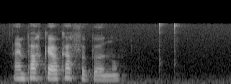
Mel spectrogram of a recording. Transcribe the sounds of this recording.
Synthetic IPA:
æɪnpʰɑkəɑːwkʰɑfəbœnən

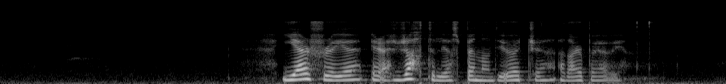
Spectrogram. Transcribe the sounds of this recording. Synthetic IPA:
jæːɹfɹœʏəɛːɹʔæ̰t̪ɹɑt̪əlɪaspɛnːɑnd̪əøːt͡ʃəat̪ɑɹbæɪaʋḭː

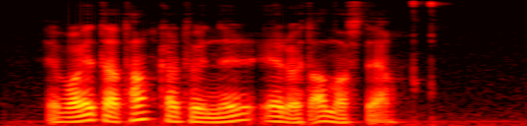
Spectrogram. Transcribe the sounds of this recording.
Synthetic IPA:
ḛʋɑɪd̪ɑt̪ʰɑŋkʰɑʈʰʉnəɹeːɾoːɛt̪ɑnɑst̪ḛː

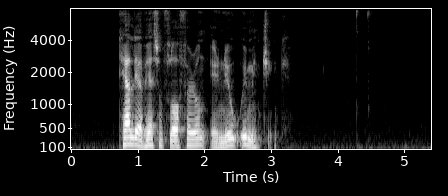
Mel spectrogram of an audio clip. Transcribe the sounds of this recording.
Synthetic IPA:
t̪ʰæːlɪaʋheːsʊmfloːfœɹʊnɛɹnuːʔṵjmɪɲt͡ʃɪ̰ŋk

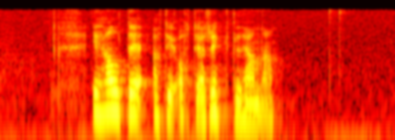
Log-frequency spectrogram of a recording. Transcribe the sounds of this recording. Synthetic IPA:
ɪɡɦalt̪ɪat̪d̪iʔɔht̪ɪaɾɪŋ̥kt̪ʰɪlhanːa̰

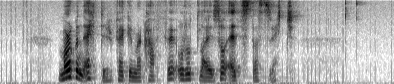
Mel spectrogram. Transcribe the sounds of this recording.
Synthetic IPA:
mɔɹɡənɛt̪əɹfɛkjɪmækʰɑfəʔoːɾʊt̪lɑɪsɔʔɛt̪st̪ɑsɾɛc

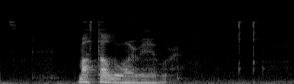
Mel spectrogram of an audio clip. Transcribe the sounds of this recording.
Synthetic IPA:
mat̪aluːaɹveːʋʊɹ

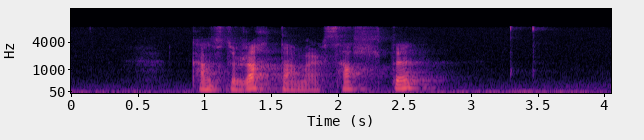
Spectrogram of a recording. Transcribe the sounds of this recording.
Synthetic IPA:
kʰanst̪ʉɾaht̪ːamɛɹsal̥t̪ɪ

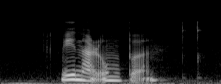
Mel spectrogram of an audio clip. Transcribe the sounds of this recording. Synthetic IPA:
ʋiːnæɹʔʊmpo̰n

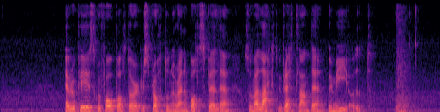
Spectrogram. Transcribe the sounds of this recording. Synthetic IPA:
œʉɾʊpʰeːɪskəfowbɔlt̪əɹæ̰ːɹspɾɔt̪ʊnʉ̰ɾæjnəbɔlt̪speːlə̰sʊmʋɑːlakt̪ʊ̰bɾɛt̪lant̪əʊjmiːœ̰ld̪̥

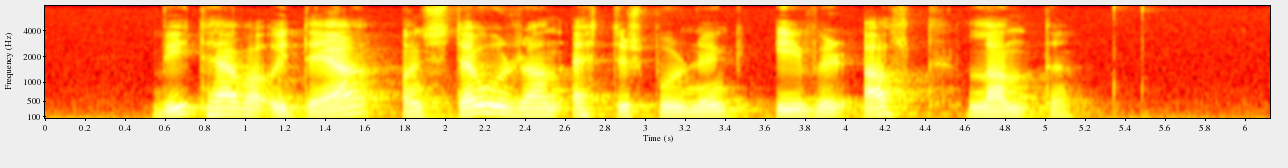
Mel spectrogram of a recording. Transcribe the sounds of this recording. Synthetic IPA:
ʋiːt̪hɛːʋaʔʊjt̪ɛɔjnst̪œwɾanɛht̪əʂspʊɹnɪŋkiːʋɪɾal̥t̪lant̪ə̰

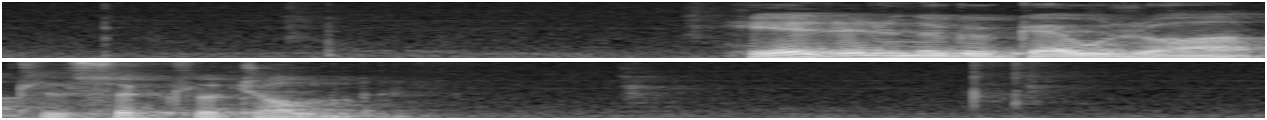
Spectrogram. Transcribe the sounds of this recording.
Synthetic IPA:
heːɾɛɾnʏːkʊɡɛwɹaːt̪ʰɪlsʏklʊt͡ɕʰɔ̰lmə̰

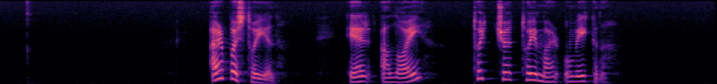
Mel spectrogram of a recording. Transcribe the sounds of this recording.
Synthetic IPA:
ʔɑɹbæɪst̪ʰʊjə̰n | ʔeːɹʔalɔʏ | t̪ʰʊt͡ʃət̪ʰɔjmaɹʊmʋiːkənə̰

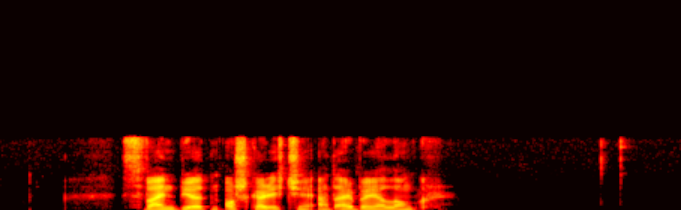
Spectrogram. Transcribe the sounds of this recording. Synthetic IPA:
sʋaɪnbjœt̪nɔʂkaɹɪt͡ʃəʔa̰t̪aɹbajalɔwŋkɹ

